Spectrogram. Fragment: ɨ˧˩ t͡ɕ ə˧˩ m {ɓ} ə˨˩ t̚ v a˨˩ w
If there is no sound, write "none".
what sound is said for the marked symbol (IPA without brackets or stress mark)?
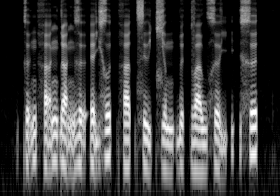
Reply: ɓ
